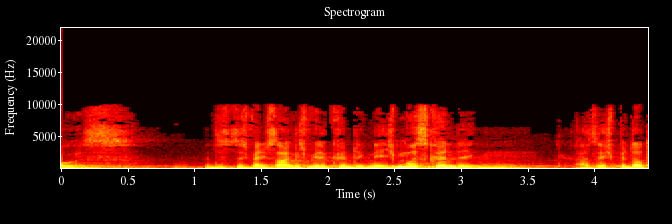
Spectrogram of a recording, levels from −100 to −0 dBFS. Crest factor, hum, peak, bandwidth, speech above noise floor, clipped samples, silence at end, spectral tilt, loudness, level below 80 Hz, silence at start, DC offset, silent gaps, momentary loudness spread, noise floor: 16 dB; none; -10 dBFS; 10.5 kHz; 24 dB; under 0.1%; 0 s; -7.5 dB/octave; -24 LUFS; -52 dBFS; 0 s; under 0.1%; none; 19 LU; -47 dBFS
